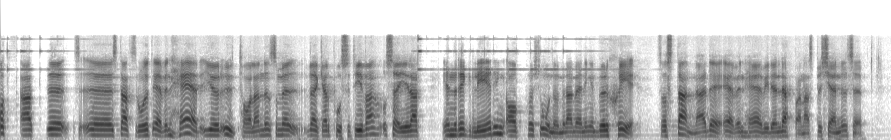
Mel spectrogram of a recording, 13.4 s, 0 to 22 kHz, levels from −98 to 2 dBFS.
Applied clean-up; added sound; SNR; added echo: neural mask model RNNoise.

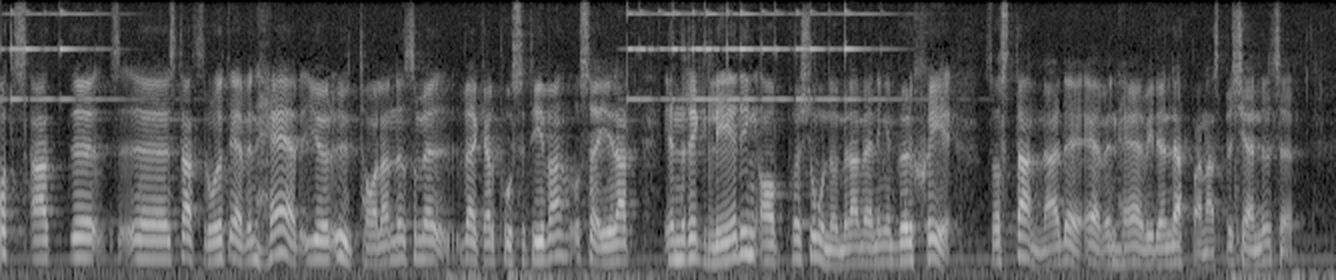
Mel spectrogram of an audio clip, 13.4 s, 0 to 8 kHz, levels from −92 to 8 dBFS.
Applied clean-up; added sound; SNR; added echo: none; Bell; 8 dB; none.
